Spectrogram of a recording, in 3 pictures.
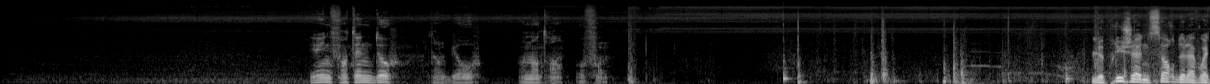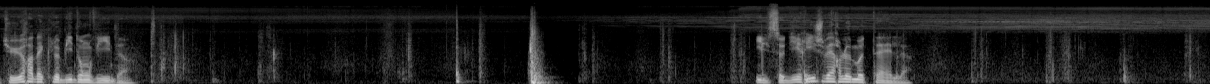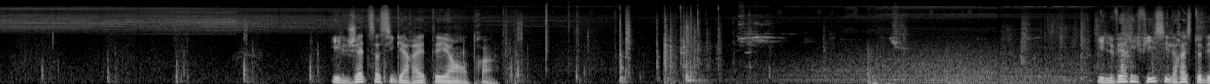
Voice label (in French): voix off audiodesc; history of violence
